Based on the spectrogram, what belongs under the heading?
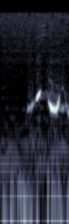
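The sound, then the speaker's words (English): A person whistles a short, warbling tune that swoops up and down, imitating birds whistling in the morning. Clear, it lasts about a second, with no talking. “Hear them whistling in the morning.”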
